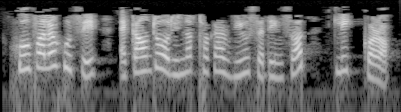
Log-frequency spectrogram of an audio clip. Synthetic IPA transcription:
xupʰalɔɹxusit̚ | ɛkawntɔodʱinːɔtʰːɔkaɹbjuusetiŋsɔt̚ | klikːɔɹɔ̰k̚

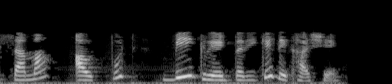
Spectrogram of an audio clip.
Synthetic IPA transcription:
samãauʈ̚puʈbiɡɾeɖt̪əɾiked̪ekʰaʃḛ

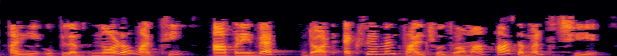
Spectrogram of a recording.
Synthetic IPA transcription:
əɦĩʔʊpləbd̪ʱnɔɽomãt̪ʰi | apɽ̃eʋeb̚ | ɖɔʈeksemelfailʃod̪ʱʋamãasəməɾt̪ʰt͡ʃʰiḛ

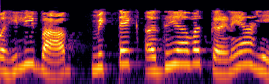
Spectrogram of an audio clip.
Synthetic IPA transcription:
əɦiliːbabmik̚ʈekəd̪ʱijaʋət̪̚kəɾɳeaɦe

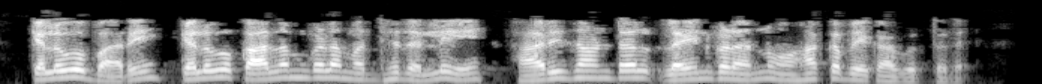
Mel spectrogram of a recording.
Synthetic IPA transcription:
kɛlɐʋubaːɾikɛlɐʋukaːlɐmɡɐɭɐmɐd̪ʱjɐd̪ɐlːihaːɾizaːɳʈɐlːɐjnɡɐɭɐnːuɦaːkɐbɛːkaːɡut̪ːɐd̪e̞

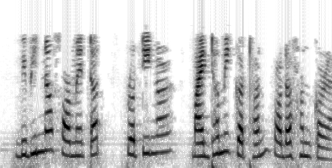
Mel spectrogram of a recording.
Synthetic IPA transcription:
bibʱinːɔfʰɔɹmɛtɔt̚ | pɹotinɔɹ | majdʱjɔmik̚ɡɔtʰɔnpɹɔdɔxɔnkɔɹa

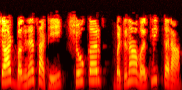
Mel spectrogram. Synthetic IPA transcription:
t͡ɕaɾʈ̚bəɡʱɳjasaʈʰiːɕokəɾ | bʱəʈɳaʋəɾklikːəɾa̰

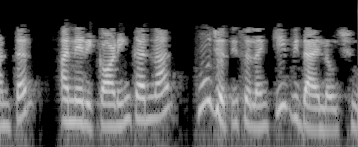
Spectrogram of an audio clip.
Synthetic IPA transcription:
ant̪əɾ | əneɾikɔɾɖiŋɡ̚kəɾnaɾ | hũd͡ʒot̪isoləŋkiʋid̪ajləwt͡ʃʰũ

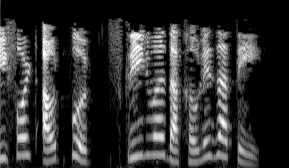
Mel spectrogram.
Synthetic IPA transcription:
ifɔlʈauʈ̚poʈ̚skɾiːnʋəɾd̪akʰəʋled͡zat̪e

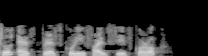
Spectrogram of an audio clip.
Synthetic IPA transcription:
ʈɹolɛspɹɛskoɹifajlsebkɔɹɔk

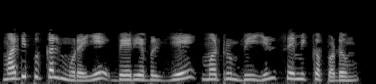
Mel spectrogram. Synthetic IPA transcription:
mɐðɪpːɯkːɐɭmʊrɐjeːʋeːɾɪjɐbɪleːmɐʈrɯmbiːjɪlseːmɪkːɐpːɐɽɯm

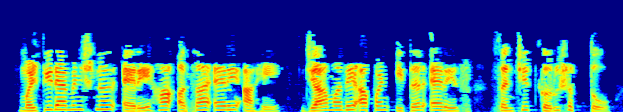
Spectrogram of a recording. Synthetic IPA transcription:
məlʈiːɖamenɕnəlæɾeɦaʔəsaʔɛɾeʔaɦe | d͡ʑjaməd̪ʱjeʔapəɳit̪əɾæɾesː | ə̃ɲt͡ɕit̪kəɾuːɕək̚t̪o

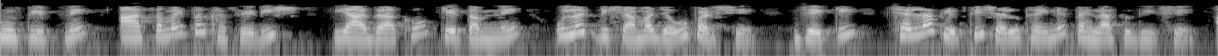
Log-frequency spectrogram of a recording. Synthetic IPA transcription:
ɦũklipne | asəməjpəɾkʰəseɽiʃ | jad̪ɾakʰoket̪əmne | uləʈ̚d̪iʃamãd͡ʒəʋũpəɽʃe | d͡ʒeke | t͡ʃʰɛlːaklɪp̚t̪ʰiʃəɾut̪ʰəinepɛɦlasud̪ʱit͡ʃʰe

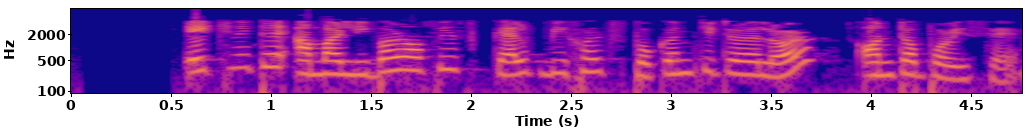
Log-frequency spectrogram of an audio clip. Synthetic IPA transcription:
ejkʰinitɛʔamaɹlibaɹɔpʰiskɛlk̚bixɔjɔkspokɔntitɔɹalɔɹ | ɔ̰ntɔpoɹisɛ̰

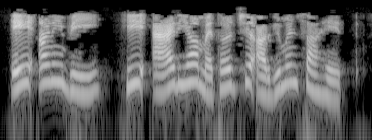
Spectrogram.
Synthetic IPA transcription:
eʔaɽ̃iʋi | hiːʔæɽjamɛt̪ʰəɖt͡ɕeʔaɾɡjumeɳʈsaɦet̪̚

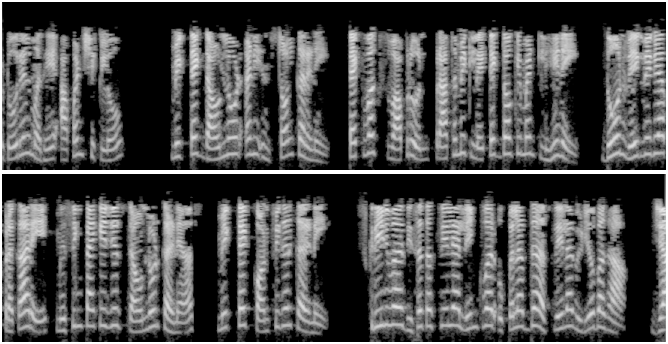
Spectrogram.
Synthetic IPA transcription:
ʈoɾijəlməd̪ʱːjeʔapəɳɕiklo | mik̚ʈek̚ɖaunloɽaɽ̃iːnsʈɔlkəɾɳe | ʈekʋəksʋapɾuːnpɾat̪ʰəmikleʈek̚ɖɔkjumeɳʈliɦɽ̃e | d̪onʋeɡʋeɡɭjapɾəkaɾemisiŋɡ̚pæked͡ʑisɖaunloɽkəɾɳjas | mik̚ʈekːɔnfiɡəɾkəɾɳe | skɾinʋəɾd̪isət̪əsleljaliŋkʋəɾupələb̚d̪ʱəːslelaʋiɽijobəɡʱa̰ | d͡ʑa

